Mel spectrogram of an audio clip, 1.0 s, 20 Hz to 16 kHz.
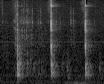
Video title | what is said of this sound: Sideshow 1/6 probe Droid review | You can hear the tapping coming off the bar there. It's actually metal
